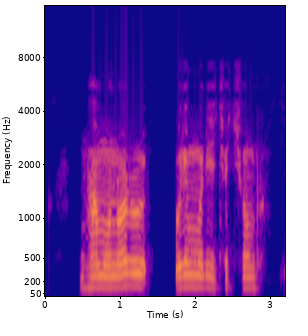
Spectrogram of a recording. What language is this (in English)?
Kinyarwanda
